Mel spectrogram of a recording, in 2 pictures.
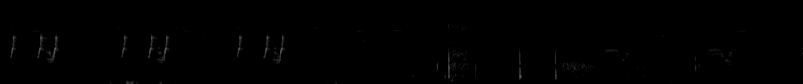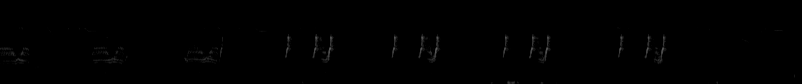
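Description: Common quail calling: short, sharp notes in groups of two or three, repeated about once a second, with some lower, rougher calls in the middle stretch. A single sharp knock about four and a half seconds in, and fainter small-bird chirps behind.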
